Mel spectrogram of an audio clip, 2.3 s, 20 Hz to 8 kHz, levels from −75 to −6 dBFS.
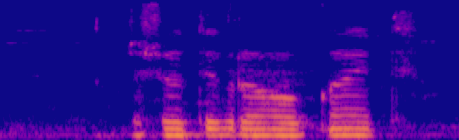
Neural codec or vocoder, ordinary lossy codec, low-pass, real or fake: none; Opus, 64 kbps; 7.2 kHz; real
